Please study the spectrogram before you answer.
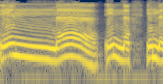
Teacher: خد بالك من النون حرف غنة مشدد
